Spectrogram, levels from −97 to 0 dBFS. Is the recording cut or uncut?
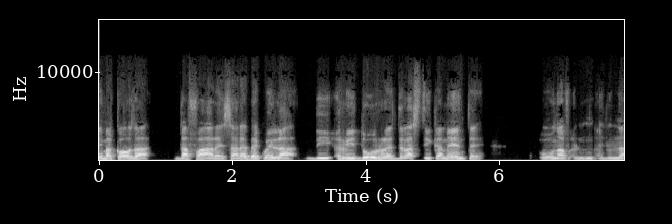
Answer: uncut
